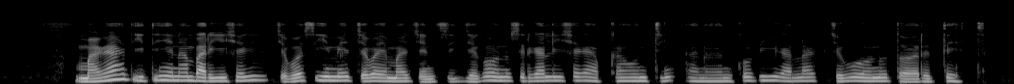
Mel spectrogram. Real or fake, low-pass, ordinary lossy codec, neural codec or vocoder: real; 7.2 kHz; none; none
